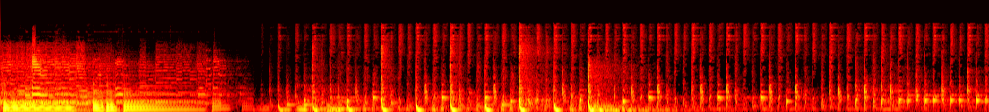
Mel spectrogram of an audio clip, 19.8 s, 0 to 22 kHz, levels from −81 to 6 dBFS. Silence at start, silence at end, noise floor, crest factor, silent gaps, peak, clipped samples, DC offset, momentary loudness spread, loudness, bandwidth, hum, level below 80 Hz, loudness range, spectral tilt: 0 s; 0 s; -44 dBFS; 18 dB; none; -4 dBFS; under 0.1%; under 0.1%; 17 LU; -23 LUFS; 10.5 kHz; none; -26 dBFS; 11 LU; -6.5 dB/octave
